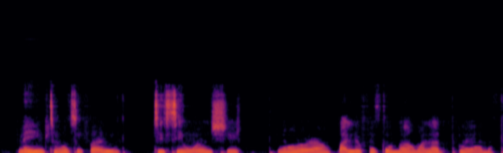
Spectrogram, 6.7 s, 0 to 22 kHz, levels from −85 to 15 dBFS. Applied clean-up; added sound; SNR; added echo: neural mask model DeepFilterNet 3.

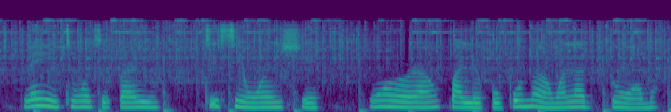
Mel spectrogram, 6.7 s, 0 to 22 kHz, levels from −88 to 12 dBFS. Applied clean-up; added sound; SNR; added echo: none; Bicycle; 11 dB; none.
